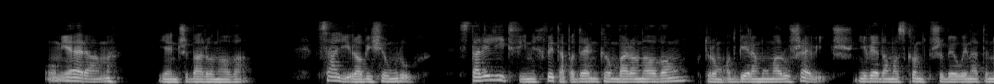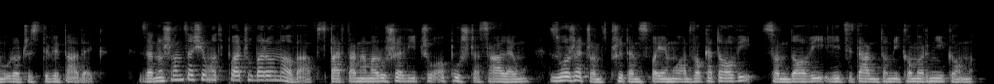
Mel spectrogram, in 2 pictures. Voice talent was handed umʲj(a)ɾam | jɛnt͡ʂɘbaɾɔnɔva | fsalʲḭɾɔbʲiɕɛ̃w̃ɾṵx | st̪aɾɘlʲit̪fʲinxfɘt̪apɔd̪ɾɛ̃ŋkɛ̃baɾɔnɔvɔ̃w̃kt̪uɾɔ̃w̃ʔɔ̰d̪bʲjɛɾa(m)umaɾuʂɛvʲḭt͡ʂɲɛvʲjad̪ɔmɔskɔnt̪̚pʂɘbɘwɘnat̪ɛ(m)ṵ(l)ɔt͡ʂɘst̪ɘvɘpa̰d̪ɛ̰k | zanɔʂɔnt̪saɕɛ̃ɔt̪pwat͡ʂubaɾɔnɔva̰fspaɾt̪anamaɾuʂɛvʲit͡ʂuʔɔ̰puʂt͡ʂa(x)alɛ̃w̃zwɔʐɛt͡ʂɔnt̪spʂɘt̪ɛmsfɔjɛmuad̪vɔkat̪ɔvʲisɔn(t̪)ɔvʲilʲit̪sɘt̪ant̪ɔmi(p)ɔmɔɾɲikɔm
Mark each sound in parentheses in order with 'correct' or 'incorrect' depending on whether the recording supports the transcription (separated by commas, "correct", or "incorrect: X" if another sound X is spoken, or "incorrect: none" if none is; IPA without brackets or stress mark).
incorrect: ɛ, correct, incorrect: n, incorrect: ɾ, incorrect: s, incorrect: d̪, incorrect: k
